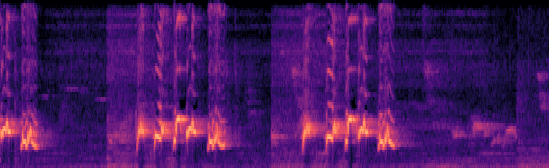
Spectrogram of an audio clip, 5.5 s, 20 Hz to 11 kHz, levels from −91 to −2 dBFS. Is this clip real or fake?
real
